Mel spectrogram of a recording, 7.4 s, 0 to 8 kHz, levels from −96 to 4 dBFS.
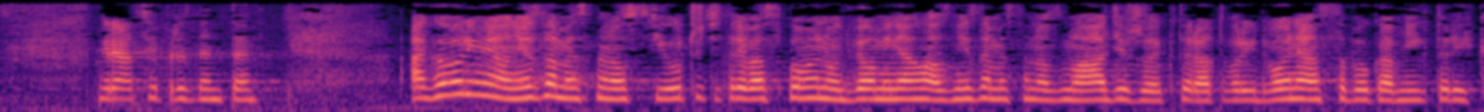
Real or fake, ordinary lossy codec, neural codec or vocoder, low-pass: real; none; none; 7.2 kHz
